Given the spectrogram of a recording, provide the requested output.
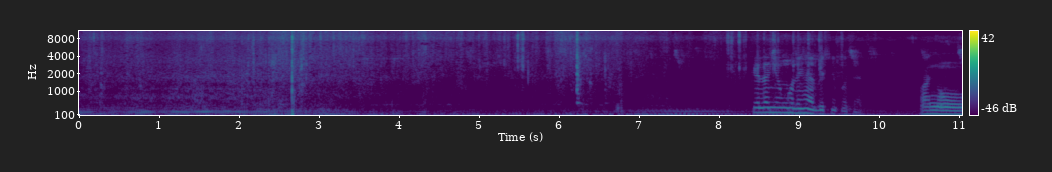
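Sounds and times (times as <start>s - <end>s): corn plants rustling and snapping: 1.4s - 6.9s.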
